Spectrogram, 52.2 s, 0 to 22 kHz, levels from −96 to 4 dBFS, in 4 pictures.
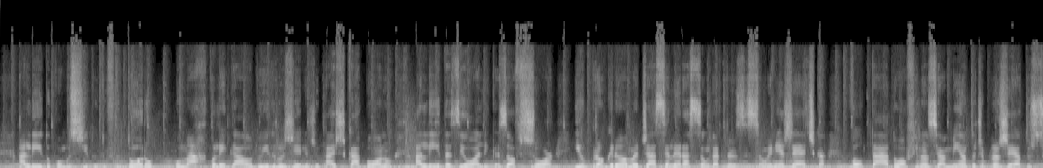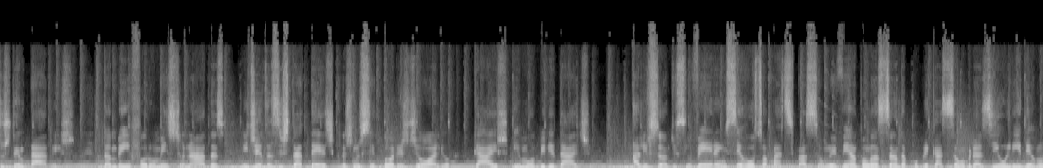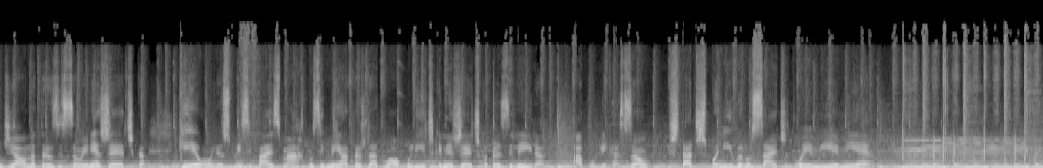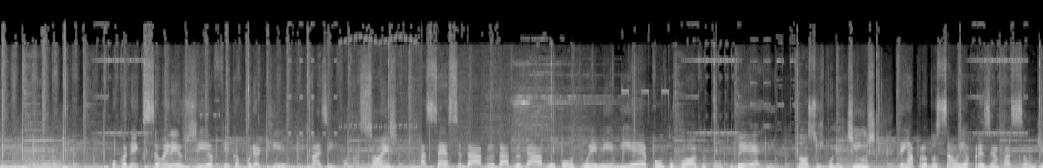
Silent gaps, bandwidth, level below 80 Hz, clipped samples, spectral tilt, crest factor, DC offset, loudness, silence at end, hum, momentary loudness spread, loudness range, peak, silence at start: none; 19.5 kHz; -26 dBFS; under 0.1%; -5 dB/octave; 12 dB; under 0.1%; -18 LUFS; 0 s; none; 5 LU; 2 LU; -6 dBFS; 0 s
